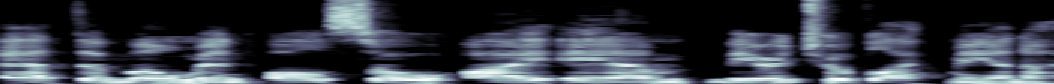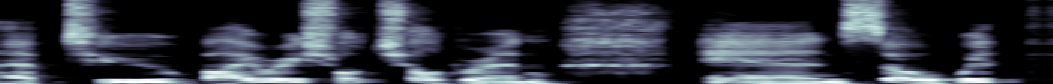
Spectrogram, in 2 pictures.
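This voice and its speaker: Woman, middle-aged, from Denmark, fairly low voice, expert guest, explanatory interview answers. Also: level tone, measured pace, fairly bright tone. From Denmark, moved to the US in her twenties. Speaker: expert guest, developmental psychologist.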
